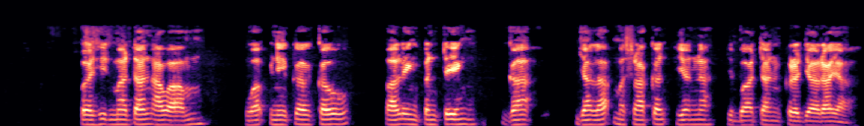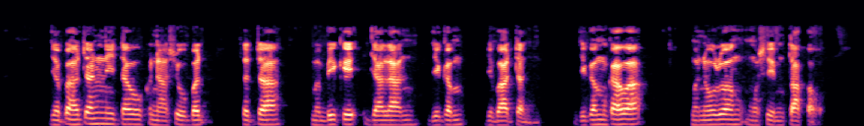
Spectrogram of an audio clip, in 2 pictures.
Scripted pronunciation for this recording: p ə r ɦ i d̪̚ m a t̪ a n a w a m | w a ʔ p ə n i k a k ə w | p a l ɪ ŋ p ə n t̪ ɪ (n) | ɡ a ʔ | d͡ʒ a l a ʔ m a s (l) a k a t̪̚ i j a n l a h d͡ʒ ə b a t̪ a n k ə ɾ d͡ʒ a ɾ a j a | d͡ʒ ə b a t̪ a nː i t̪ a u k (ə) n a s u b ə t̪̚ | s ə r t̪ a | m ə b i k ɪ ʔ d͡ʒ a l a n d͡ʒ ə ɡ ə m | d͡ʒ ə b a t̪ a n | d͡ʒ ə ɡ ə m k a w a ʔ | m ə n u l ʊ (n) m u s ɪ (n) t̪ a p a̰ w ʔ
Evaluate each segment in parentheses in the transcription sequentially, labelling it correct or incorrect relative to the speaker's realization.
incorrect: ŋ, incorrect: ɾ, correct, incorrect: ŋ, incorrect: m

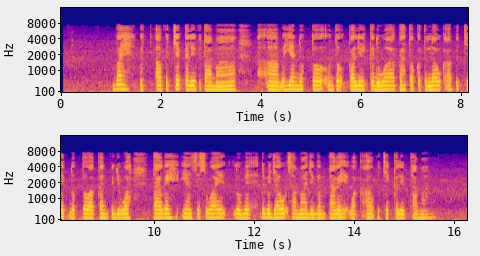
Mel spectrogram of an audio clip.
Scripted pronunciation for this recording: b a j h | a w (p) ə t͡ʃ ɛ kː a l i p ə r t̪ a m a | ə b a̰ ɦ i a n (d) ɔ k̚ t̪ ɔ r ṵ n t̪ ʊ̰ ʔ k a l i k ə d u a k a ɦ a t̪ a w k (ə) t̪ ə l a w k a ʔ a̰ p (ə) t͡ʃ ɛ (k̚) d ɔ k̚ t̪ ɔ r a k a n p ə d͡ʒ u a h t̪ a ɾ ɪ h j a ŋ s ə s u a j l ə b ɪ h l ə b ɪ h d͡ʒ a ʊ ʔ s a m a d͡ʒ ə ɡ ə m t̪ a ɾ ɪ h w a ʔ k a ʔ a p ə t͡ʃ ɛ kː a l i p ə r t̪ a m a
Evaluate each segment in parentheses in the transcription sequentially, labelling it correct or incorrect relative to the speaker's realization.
correct, correct, correct, correct, correct

